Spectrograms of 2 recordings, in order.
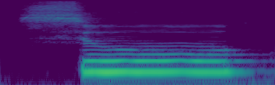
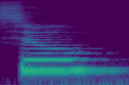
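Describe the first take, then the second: First: The vowel is held for two counts. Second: The vowel is cut short. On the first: "With a waw sukoon, ... Two counts" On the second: "Just the sin dhamma"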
